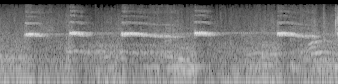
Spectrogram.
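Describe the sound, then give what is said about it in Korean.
A whistle is blown in a steady series of about six short, shrill blasts, fairly loud, over a faint murmur of background noise, by an intermediate-class swimming instructor teaching young children at a swimming pool. “중급반 강사가 호루라기를 불며 어린아이들을 지도하고 있었다.”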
